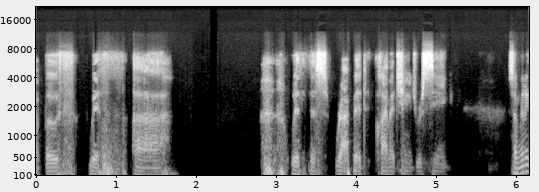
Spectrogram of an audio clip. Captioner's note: chuckles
